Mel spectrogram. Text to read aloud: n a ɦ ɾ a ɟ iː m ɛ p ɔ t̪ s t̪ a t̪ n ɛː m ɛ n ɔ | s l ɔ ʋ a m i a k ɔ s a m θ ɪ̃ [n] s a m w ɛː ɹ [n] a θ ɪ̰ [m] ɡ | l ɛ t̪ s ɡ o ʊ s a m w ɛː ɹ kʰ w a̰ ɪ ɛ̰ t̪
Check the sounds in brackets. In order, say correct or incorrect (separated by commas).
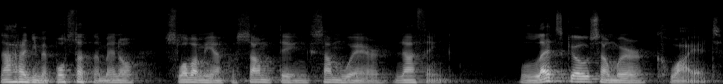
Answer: incorrect, correct, incorrect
